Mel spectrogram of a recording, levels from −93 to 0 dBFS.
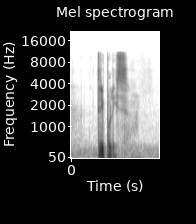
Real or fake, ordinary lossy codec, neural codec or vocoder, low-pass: real; none; none; 10.8 kHz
